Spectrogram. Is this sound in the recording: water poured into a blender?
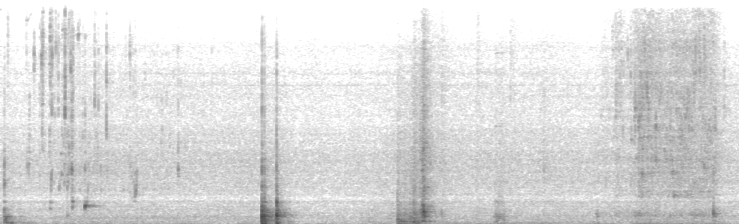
yes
